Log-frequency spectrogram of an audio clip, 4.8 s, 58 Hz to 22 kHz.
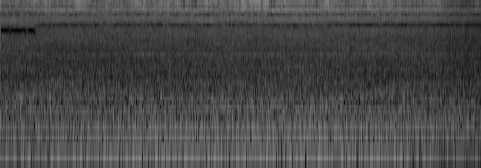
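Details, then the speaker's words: New Koenic KWM 8212 A INV inverter washing machine, empty cleaning run: a smooth, steady low hum with an even pulse and no knocking or grinding. A quiet spin running normally, inaudible across a 50 m² flat. "der Schleudergang ist super leise. Ich habe eine 50 m² Wohnung und habe es nicht gehört, aber der Deckel ist nicht gut."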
